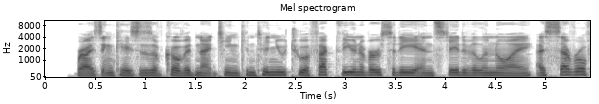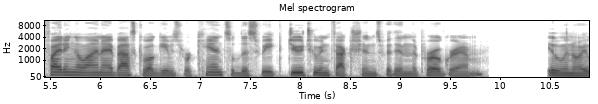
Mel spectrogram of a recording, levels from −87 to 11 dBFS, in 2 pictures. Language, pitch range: English, 120-145 Hz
